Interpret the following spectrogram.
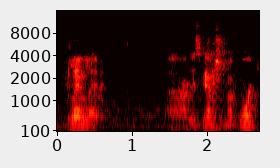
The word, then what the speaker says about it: Glenlivet: enough now glenn levitt it is pronounced the glen levitt this comes from a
